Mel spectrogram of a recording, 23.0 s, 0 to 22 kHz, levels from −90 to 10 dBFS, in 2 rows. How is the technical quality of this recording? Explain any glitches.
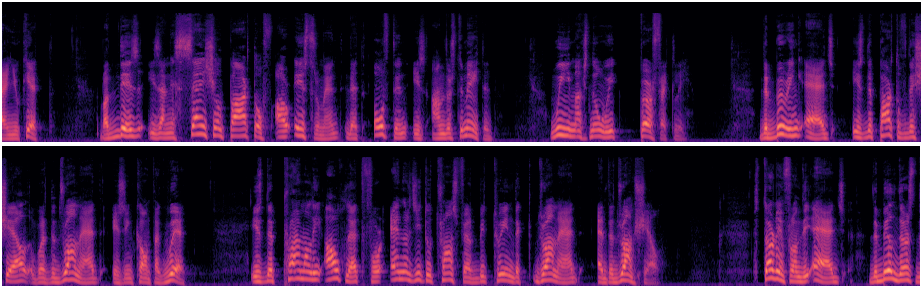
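The recording's technical quality holds up with no glitches to explain.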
